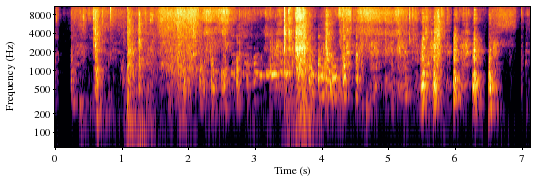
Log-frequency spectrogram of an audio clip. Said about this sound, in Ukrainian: Даємо пшеничку нашим курчатам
